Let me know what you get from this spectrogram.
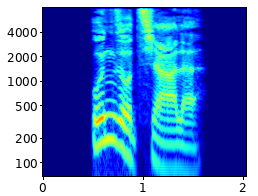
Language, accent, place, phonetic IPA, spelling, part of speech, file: German, Germany, Berlin, [ˈʊnzoˌt͡si̯aːlə], unsoziale, adjective, De-unsoziale.ogg
- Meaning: inflection of unsozial: 1. strong/mixed nominative/accusative feminine singular 2. strong nominative/accusative plural 3. weak nominative all-gender singular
